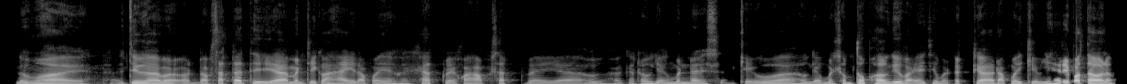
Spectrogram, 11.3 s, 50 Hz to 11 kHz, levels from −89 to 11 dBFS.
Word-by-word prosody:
Đúng 130 +7 -2
rồi, 105 - +1 0.2
ơ, - - -15
chứ, 155 +1 +3
ơ, 145 -2 +4
ờ, 120 - -2
ờ, 125 - -4
đọc 125 -2 -6
sách 175 0 -4
á 190 - +5
thì, 120 -7 0
à, 105 0 +5
mình 105 -1 -2
chỉ 115 - -3
có 170 - -1
hay 145 -5 -2
đọc 120 - -4
mấy, 145 +3 -4
ơ, 155 - -5
mấy 150 - -8
khách 160 0 -6
về 110 -3 -3
khoa 115 +4 -5
học, 100 -2 -3
sách 150 0 -7 0.2
về, 95 -4 -9
à, 95 0 -7
hướng 130 +3 -8
h 140 +1 -12
cách 150 0 -11
hướng 145 -4 -1
dẫn 105 +3 -2
mình 100 -4 0
đề 95 +1 -1
s 95 - -16 0.2
kiểu, 95 +9 -3
ơ, 130 -1 -1
hướng 140 -3 -3
dẫn 105 +2 -3
mình 105 -3 -2
sống 135 +5 -2
tốt 160 +1 +4
hơn 125 -4 +5
như 125 0 +5
vậy 90 - 0
á, 100 - -1
chứ 130 -2 -5
mình 110 - -7
ít 145 - -6
ra 125 -3 +4
đọc 95 -4 -1
mấy 130 0 +1
kiểu 95 -2 -3
như 120 - -1
Harry 115 0 +5
Potter 120 -5 +9
lắm. 130 - +2
120 Hz, 305 wpm, -25 LUFS, 105-140 Hz, 0.2 s, Potter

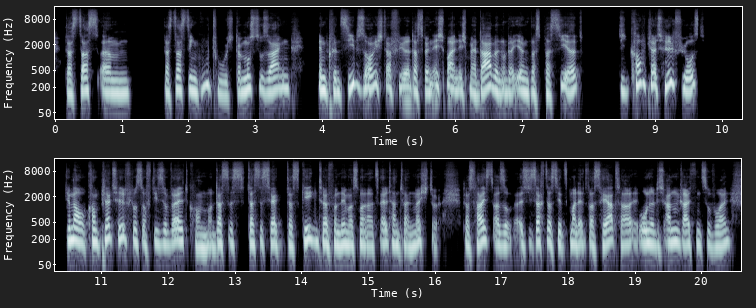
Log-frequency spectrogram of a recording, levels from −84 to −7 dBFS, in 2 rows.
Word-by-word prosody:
dass 140 -4 -1
das, 170 0 +1
ähm 145 -1 +1 0.5
dass 150 -2 -2
das 175 -2 +1
denen 165 -4 +1
guttut, 145 - -4
dann 150 - -1
musst 180 +2 +1
du 175 - -4
sagen, 175 +5 +2 0.4
im 170 -2 +4
Prinzip 170 - 0
sorge 185 +2 +2
ich - - -2
dafür, 105 -10 -1
dass - - -1
wenn - - +1
ich - - -1
mal - - +4
nicht 80 0 -3
mehr 135 - +1
da 155 +10 +7
bin 155 -5 +1
oder 145 -1 -1
irgendwas 150 -1 0
passiert, 155 - 0 0.6
die 155 -3 -4
komplett 225 +1 +2
hilflos 195 -4 0 0.7
genau, 180 -4 +5
komplett 175 +6 +1
hilflos 185 -5 -1
auf - - -4
diese 155 -2 -3
Welt 175 -1 +3
kommen. 130 -1 -2
Und 130 0 -4
das 160 +1 +1
ist 155 - -5
das 155 0 0
ist 160 - -3
ja 155 -2 +4
das 140 -5 -3
Gegenteil 170 -5 +1
von 145 0 -1
dem, 150 0 +2
was 145 - -1
man 150 - 0
als 135 -1 -4
Elternteil 145 -5 -1
möchte. 160 +5 -2 0.4
Das 135 -6 -4
heißt, 170 +4 +3
also, 140 -1 -1
i - - -5
ich 150 +1 -3
sag 170 - +2
das 165 -7 -1
jetzt 150 0 -4
mal 155 -2 +1
etwas 140 -5 -4
härter, 150 0 +2
ohne 155 -1 +2
dich 135 -6 -5
angreifen 155 -3 +1
zu 145 -4 -5
wollen. 140 +6 -1
155 Hz, 200 wpm, -24 LUFS, 145-175 Hz, 0.7 s, da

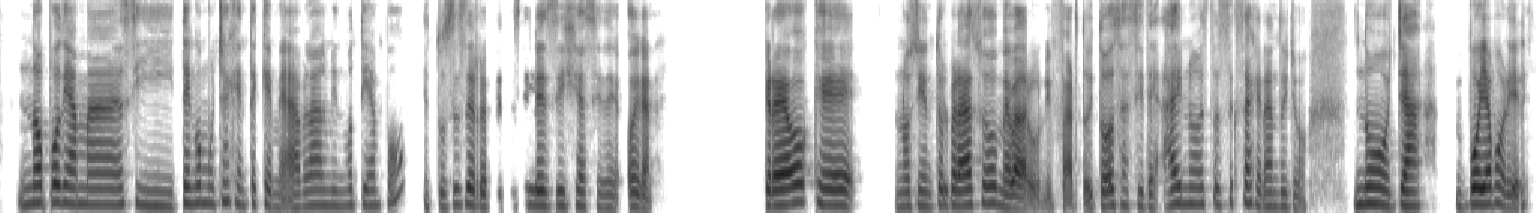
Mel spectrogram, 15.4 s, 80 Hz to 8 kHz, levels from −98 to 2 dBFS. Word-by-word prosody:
no 235 0 +1
podía 240 -2 +3
más, 215 0 -2
y 200 -3 -8
tengo 230 0 -1
mucha 230 +2 -5
gente 225 -2 -8
que 215 -1 -4
me 180 - -5
habla 195 +3 -2
al 205 - -7
mismo 205 +1 -10
tiempo. 210 - -9 0.2
Entonces, 190 +3 -7
de 220 -1 +2
repente 185 -1 -8
sí 210 - -9
les 200 -1 +1
dije 200 0 -4
así 190 -2 -8
de: 175 0 -10
"Oigan" 190 0 -1 1.1
"creo 215 +5 +8
que 210 -4 +2 0.3
no 190 +1 -6
siento 195 +1 -4
el 205 - -3
brazo, 210 +3 +4
me 180 -5 0
va 175 - +7
a - - +8
dar - - +2
un - - -8
infarto". - - -5
Y - - -6
todos 200 +1 0
así 200 -1 -7
de: 180 -1 -8
"Ay, 215 +5 0
no, 225 0 -5
estás 220 -1 -9
exagerando". 195 -6 -4
Y - - -11
yo: - - -11 0.5
"No, 220 0 +2
ya, 195 0 +3 0.3
voy 220 +4 +7
a 225 - +7
morir". 220 -2 -2
210 Hz, 190 wpm, -24 LUFS, 195-225 Hz, 1.1 s, creo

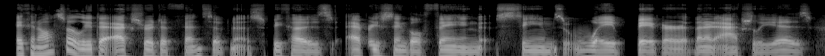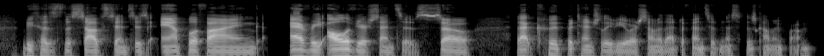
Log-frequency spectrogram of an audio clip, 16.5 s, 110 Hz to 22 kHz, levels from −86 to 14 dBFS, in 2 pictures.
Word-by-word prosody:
It 125 0 +1
can 140 - -5
also 145 +6 -1
lead 110 0 -1
to - - +4
extra - - +3
defensiveness 110 +6 -7
because 95 -3 -2
every 110 -2 0
single 95 -2 -3
thing 90 -1 -3
seems 90 -2 -5
way 95 -1 -1
bigger 85 -4 +3
than 90 - -3
it 90 - +2
actually 85 +1 0
is 95 -4 -5 0.3
because 100 -4 -6
the 95 - -8
substance 90 -2 +1
is 90 -1 -6
amplifying 90 -2 +4 0.3
every 100 -1 +6
all 105 +1 +9
of 110 - +3
your 90 -2 0
senses. 85 -1 -7
So 85 -2 +1 0.4
that - - +3
could 115 -2 -5
potentially 95 -4 -6
be 90 0 -5
where - - -2
some - - -5
of - - -7
that - - -6
defensiveness - - -10
is - - -10
coming - - -11
from. 110 - -16
95 Hz, 150 wpm, -24 LUFS, 90-100 Hz, 0.4 s, all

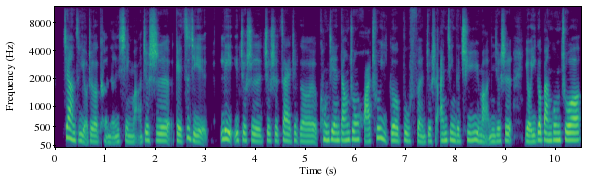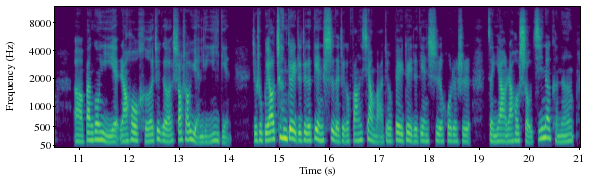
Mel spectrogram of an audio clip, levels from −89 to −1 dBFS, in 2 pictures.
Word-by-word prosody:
这 260 - +2
样 215 -6 +4
子 165 -1 -5
有 145 - -3
这 155 - -3
个 140 -1 -1
可 125 - -9
能 130 +2 -6
性 145 0 -1
吗？ 135 -1 -8
就 180 - -1
是 165 -1 +1
给 160 -3 +1
自 235 +9 -2
己 160 -9 -3 0.2
立 190 -3 +2
就 175 -1 -2
是 160 -4 -2
就 170 +4 -3
是 165 0 -3
在 165 -1 -2
这 175 +3 -6
个 145 -3 -4
空 185 -3 -2
间 180 -2 +1
当 175 0 0
中 195 -1 0
划 150 -5 -1
出 235 +5 -1
一 200 -6 -2
个 165 +1 0
部 170 +1 -4
分 155 -4 -6
就 155 - -4
是 150 - -6
安 165 +3 -2
静 175 -1 -1
的 150 - -3
区 175 +4 0
域 180 - +1
嘛， 140 -4 -5
你 145 +2 -4
就 150 +1 -3
是 160 0 -1 0.2
有 150 -2 +1
一 145 +1 -2
个 185 - +4
办 175 -2 +1
公 180 0 +2
桌， 180 -1 +4 0.3
啊， 150 -1 -1
办 180 +4 +2
公 190 0 +4
椅， 140 -5 0
然 150 +2 +1
后 180 -2 +3
和 155 0 -2
这 205 +3 +1
个 155 -2 0
稍 180 +1 +2
稍 190 -1 +1
远 155 -8 0
离 135 +1 -7
一 - - -3
点， 130 -5 -10 0.4
就 170 - -1
是 180 +1 +1
不 175 - +1
要 190 +2 +8
正 225 +1 +7
对 215 -3 +7
着 175 0 0
这 185 - +1
个 170 - +3
电 175 -1 +4
视 200 +2 +2
的 155 - 0
这 155 - -3
个 150 - -5
方 170 +2 -2
向 175 -2 0
吧， - - -7
就 160 -2 -4
背 170 +1 +2
对 170 0 +1
着 150 0 -3
电 160 0 -3
视 155 0 -1
或 165 0 -4
者 155 -1 -3
是 150 -1 -4 0.3
怎 150 -4 -2
样。 155 -1 +1
然 155 0 -1
后 170 -1 0
手 165 - +1
机 215 +3 0
呢， 235 -1 +5
可 - - -8
能， 140 +3 -4
165 Hz, 285 characters per minute, -24 LUFS, 150-180 Hz, 0.4 s, 要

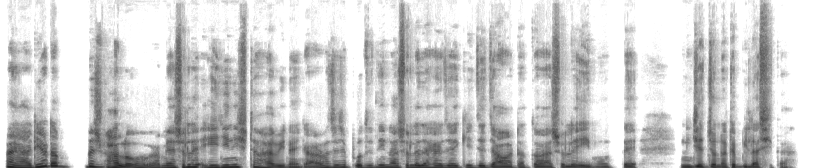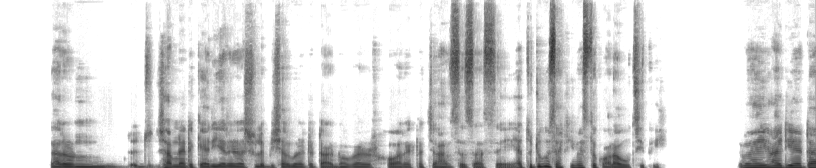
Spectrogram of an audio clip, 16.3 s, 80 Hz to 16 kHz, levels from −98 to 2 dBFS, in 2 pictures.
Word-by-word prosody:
হ্যাঁ, 220 -6 +6
আইডিয়াটা 235 - +5 0.3
বেশ 260 -3 +5
ভালো। 185 -9 +6 0.3
আমি 170 +2 0
আসলে 200 +4 +4 0.2
এই 180 - +4
জিনিসটা 210 +1 +2
ভাবি 130 -6 +2
নাই। - - -1
কারণ 140 +4 -1
হচ্ছে 185 +1 -1
যে, - - -7
প্রতিদিন 180 +3 0
আসলে 185 +1 0
দেখা 170 -1 +1
যায় 170 -1 +2
কি 180 - -4
যে, 165 - +3
যাওয়াটা 135 0 +1
তো - - 0
আসলে 130 0 -1
এই 120 - -1
মুহূর্তে 130 +1 -5 0.6
নিজের 140 +1 +3
জন্য 145 0 +1
একটা 150 +1 0
বিলাসিতা। 120 -1 -2 0.8
কারণ 120 0 +2 0.7
ঝ - - -6 0.2
সামনে 145 -1 +1
একটা 145 0 -3
ক্যারিয়ারের 130 0 +1
আসলে 125 +1 -2
বিশাল 120 +2 -2 0.2
একটা 120 +1 -8
টার্নওভার 115 +1 -3 0.2
হওয়ার 115 0 -3
একটা 120 +1 -9
চান্সসেস 110 -1 +1
আছে। - - 0 0.2
এতটুকু 200 - 0
স্যাক্রিফাইস 180 -1 0
তো - - +1
করা 110 -3 0
উচিতই। - - -9 0.8
এবং 170 - -2
এই - - +2
আইডিয়াটা 175 +1 +2
145 Hz, 180 wpm, -22 LUFS, 125-180 Hz, 0.8 s, হ্যাঁ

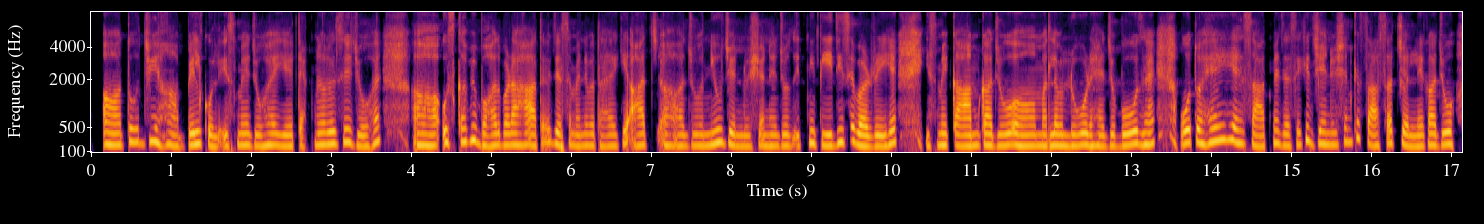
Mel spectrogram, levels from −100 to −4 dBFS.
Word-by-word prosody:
अ, 195 -1 +4
तो 240 -1 +1
जी, 240 +3 -1
हाँ, 190 -3 -2
बिल्कुल, 195 -3 +2
इसमें 195 +2 -2
जो 180 -1 -3
है 190 +1 0
ये 180 0 0
टेक्नोलॉज़ी 205 +3 0
जो 180 -4 -2
है 235 - +2 0.4
अ, 190 -1 +2
उसका 235 +2 +1
भी 270 +2 +2
बहुत 190 +1 0
बड़ा 195 +1 +2
हाथ 190 -2 +1
है, - - -2
जैसे 200 -2 0
मैंने 185 0 -3
बताया 180 -1 -4
कि - - +1
आज 190 0 -1 0.4
जो 185 0 -3
न्यू 200 +5 +1
जनरेशन 175 -1 -2
है 180 - -1
जो 185 +1 -1
इतनी 200 +6 -2
तेज़ी 190 +4 +1
से 255 +3 -1
बढ़ 180 -3 +5
रही 175 +1 +1
है, 225 - +4 0.4
इसमें 190 +2 0
काम 180 0 +3
का 190 - +5
जो 185 +1 +1
अ, 180 -2 +3
मतलब 185 +1 +2
लोड 185 +2 +1
है 180 -1 -1
जो 180 +1 -3
बोझ 205 +3 +4
है 200 +1 +2 0.3
वो 220 +2 +6
तो 235 - +1
है 225 +3 +2
ही 275 +1 +1
है। 240 -4 +3
साथ 180 -4 -1
में 225 - +1
जैसे 185 +1 -3
कि 265 - -1
जनरेशन 210 +2 -2
के 275 - -3
साथ-साथ 185 - -1
चलने 180 -3 +1
का 195 +2 +2
जो 210 +1 +5
190 Hz, 215 wpm, -22 LUFS, 180-210 Hz, 0.4 s, वो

